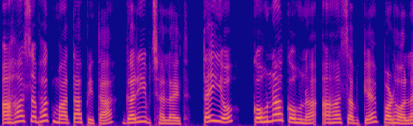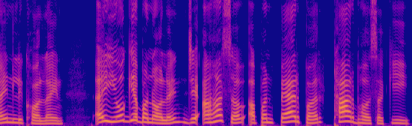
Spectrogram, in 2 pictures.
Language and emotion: Maithili, neutral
